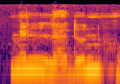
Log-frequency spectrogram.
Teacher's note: آگے ہے جی سیکنڈ نون کا لام میں، تو جیسے من لدنہ اللہ تعبدوا، تو یہاں پہ بھی نون کو بالکل مدغم ہو رہا ہے لام میں تو نون کو لام میں مدغم کر دیں گے، اور یہاں پہ بھی نون کو لام میں مدغم کر دیں گے. تو یہاں پہ نون جسٹ لکھنے میں آ رہا ہے، پڑھنے میں یہ نہیں آئے گا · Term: ادغام تام, ادغام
